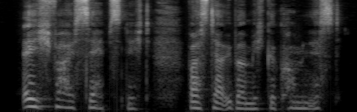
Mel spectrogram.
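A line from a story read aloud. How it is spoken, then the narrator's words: Groaning. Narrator (German): stöhnte De Parno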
